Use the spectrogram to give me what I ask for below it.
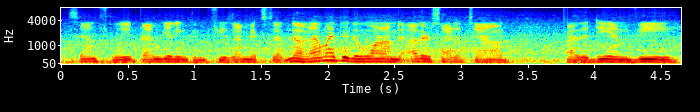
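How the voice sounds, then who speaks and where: Over a noisy background, a livestream host with a medium-pitched voice talks quickly. He rambles casually, chatting straight to his viewers as his voice goes out.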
